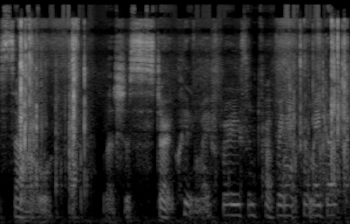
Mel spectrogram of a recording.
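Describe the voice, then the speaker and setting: A woman's fairly low voice comes through with background noise clearly noticeable. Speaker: beauty vlogger. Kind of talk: casual chat. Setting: at home.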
